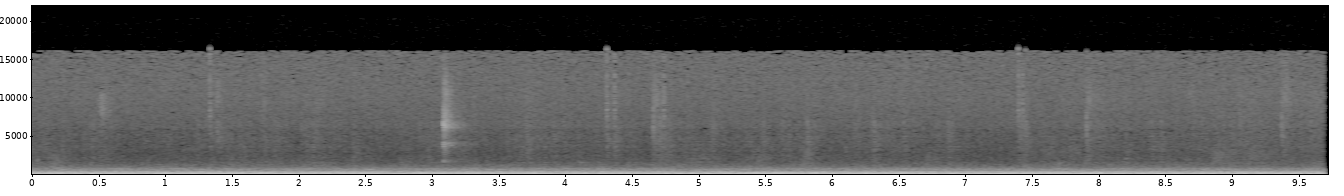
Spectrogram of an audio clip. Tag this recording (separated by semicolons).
air; ambience; ambient; atmosphere; drone; field-recording; installation; int; noise; system; ventilation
